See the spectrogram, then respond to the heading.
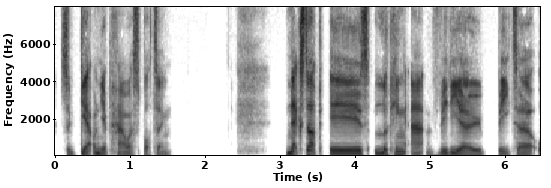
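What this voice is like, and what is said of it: British English accent. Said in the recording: “Apologies for the British accent. My American friends always take the piss out of that.”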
